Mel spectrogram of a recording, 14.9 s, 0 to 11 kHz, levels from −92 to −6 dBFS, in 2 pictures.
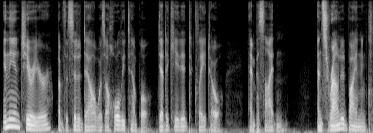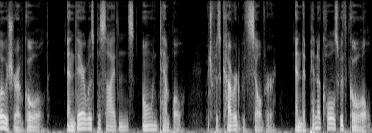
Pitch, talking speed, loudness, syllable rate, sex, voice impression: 85 Hz, 155 wpm, -23 LUFS, 5.2 syllables/s, male, masculine, adult-like, thick, tensed, powerful, slightly dark, slightly raspy, cool, intellectual, mature, wild, kind, slightly modest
